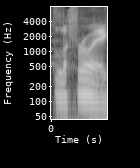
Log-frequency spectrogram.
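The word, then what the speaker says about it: Laphroaig: Johnston and Co Lefroy is of I Lefroy pronounced Lefroy is an all malt scotch whiskey from the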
